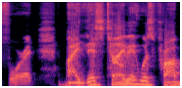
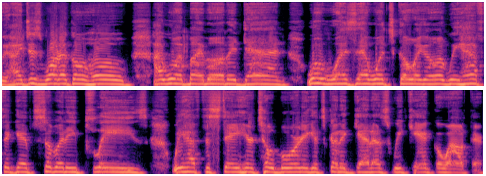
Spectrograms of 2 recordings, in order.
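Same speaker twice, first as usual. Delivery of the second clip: mock high, tearful screaming, crying and wailing; 7 semitones higher than usual. Retelling what a terrified buddy kept saying, imitating him screaming and crying. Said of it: "was screaming and crying the entire time".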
